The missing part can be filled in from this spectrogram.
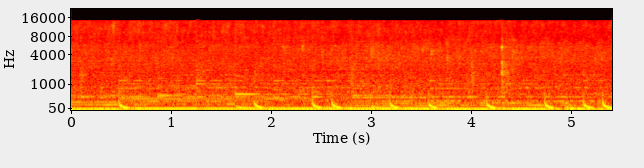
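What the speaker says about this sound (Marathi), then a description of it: "तर त्यामध्ये आपण लसूण टाकून घेऊया" Garlic sizzles in two spoons of hot oil in a kadai on a gas stove, a steady, close, crackling hiss with faint popping spatters and no talking.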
